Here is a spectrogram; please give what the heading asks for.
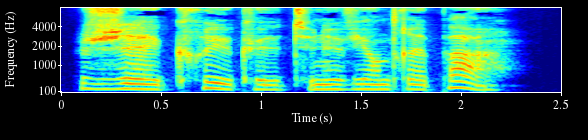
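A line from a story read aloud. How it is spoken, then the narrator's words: Plain. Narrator (French): te dit-il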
